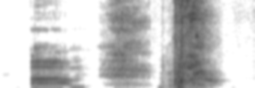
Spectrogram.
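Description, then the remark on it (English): A single sneeze: a voiced, drawn-in wind-up followed by a breathy rush and a sharp, explosive burst, fairly loud and with no talking around it. “Bless you.”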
